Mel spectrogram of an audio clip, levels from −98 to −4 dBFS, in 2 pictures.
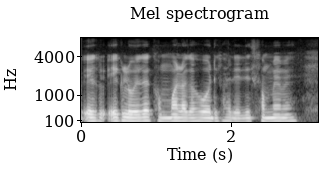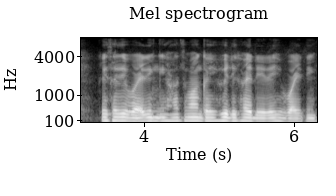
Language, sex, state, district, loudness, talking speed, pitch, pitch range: Hindi, male, Madhya Pradesh, Katni, -16 LUFS, 255 wpm, 110 Hz, 105-110 Hz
